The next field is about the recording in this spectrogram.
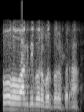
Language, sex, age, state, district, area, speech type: Marathi, male, 30-45, Maharashtra, Satara, urban, conversation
